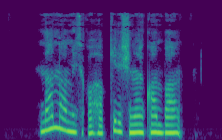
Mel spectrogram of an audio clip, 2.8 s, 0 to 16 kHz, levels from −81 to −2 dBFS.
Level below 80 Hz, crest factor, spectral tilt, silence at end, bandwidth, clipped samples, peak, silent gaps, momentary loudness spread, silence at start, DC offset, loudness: -60 dBFS; 14 dB; -5.5 dB/octave; 0.55 s; 11.5 kHz; under 0.1%; -8 dBFS; none; 6 LU; 0.5 s; under 0.1%; -20 LUFS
